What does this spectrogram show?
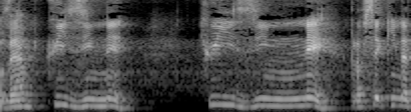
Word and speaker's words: cuisiner: a pronúncia do U, lembre-se, a letra U no francês nada mais é do que o som de I com um biquinho. Então é U, d'accord?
